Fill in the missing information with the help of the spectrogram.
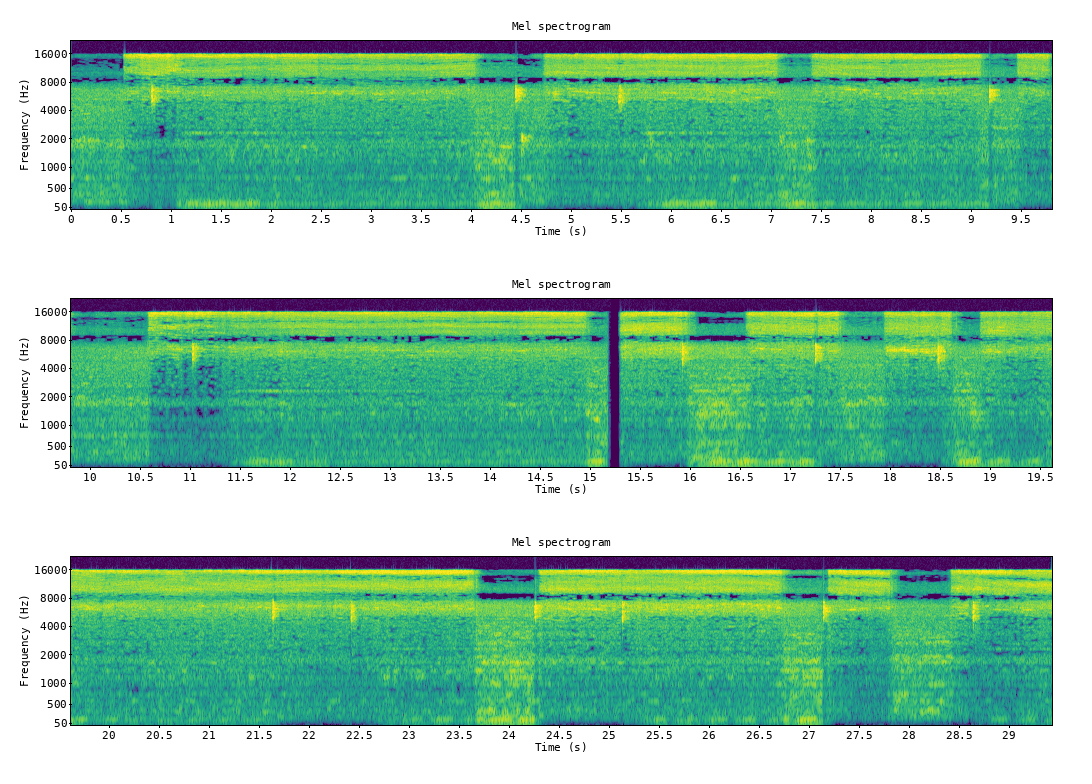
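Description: Airbrush hissing as it sprays light coats onto a plastic model car body, the air starting and stopping every few seconds, over the steady hum of a spray booth's extractor fan.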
